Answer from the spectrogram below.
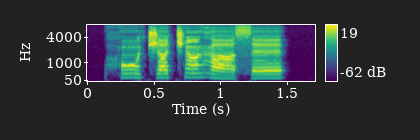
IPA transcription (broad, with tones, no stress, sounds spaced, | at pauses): h ɔ̃˦˨ t͡ʃ a˦ t͡ʃ ã˦ ɣ aː˨ s ɛ˦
